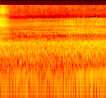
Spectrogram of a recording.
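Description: Quiet, steady background hum and noise, with a faint steady tone coming in about halfway through.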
